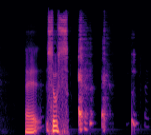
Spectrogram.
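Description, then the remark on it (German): A person coughs several times in a row, fairly loud at first, then the rough bursts grow shorter and fainter, ending in a small throat-clearing sound. “Warte, du bist am Husten.”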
